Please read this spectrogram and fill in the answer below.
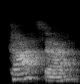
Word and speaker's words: casa: of rule number 1, since it ends in an N, an S, or again, in this case, a vowel, the natural stress will be on the next to last syllable.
